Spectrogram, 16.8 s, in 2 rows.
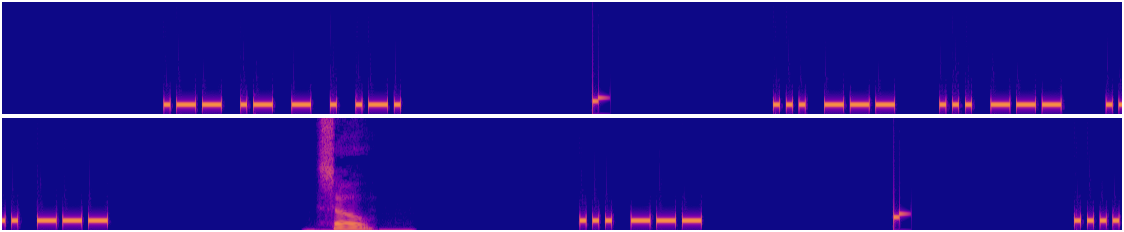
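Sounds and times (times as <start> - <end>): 
Morse code tones at 25 wpm: 1.2 - 3.0, 5.8 - 9.2, 12.8 - 13.7, 16.4 - 16.7
speech: 10.8 - 11.2.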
